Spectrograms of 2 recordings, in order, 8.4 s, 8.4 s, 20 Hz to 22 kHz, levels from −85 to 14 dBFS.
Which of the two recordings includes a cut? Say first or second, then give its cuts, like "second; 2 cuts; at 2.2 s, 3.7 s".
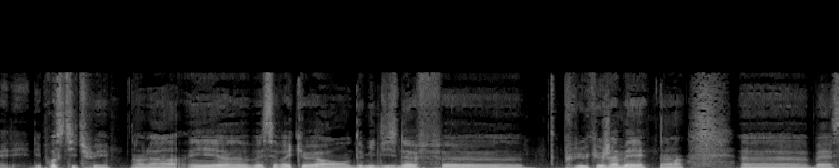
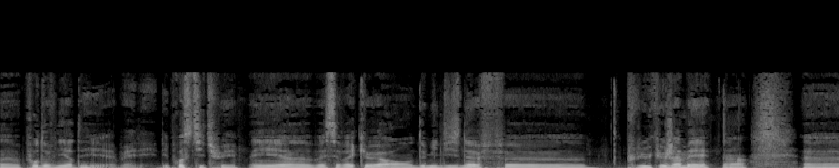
second; 1 cut; at 2.5 s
